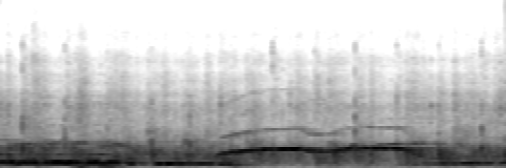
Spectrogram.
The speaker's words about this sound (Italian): e questo è l'applauso del Monk.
